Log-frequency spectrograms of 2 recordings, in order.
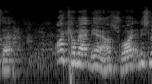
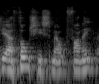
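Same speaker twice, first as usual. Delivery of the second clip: ordinary delivery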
